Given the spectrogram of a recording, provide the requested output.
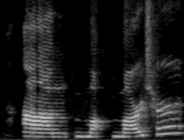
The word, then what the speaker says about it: Martyr: The Last Martyr, that's how you say it, because a lot of Americans are like, what's a martyr? I don't get your accent. Martyr, I don't pronounce my R's. We don't pronounce our R's here.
